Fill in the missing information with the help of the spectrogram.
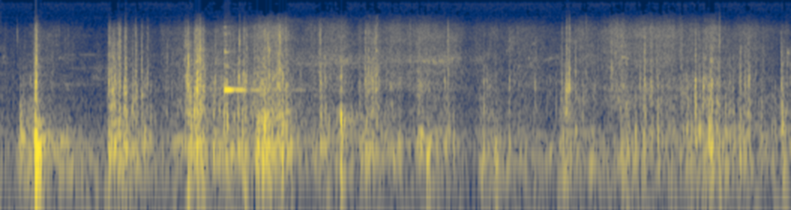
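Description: Someone rummages through a bag looking for paper notes, with irregular crinkling, rustling and soft thumps of items being shifted around for several seconds, no one speaking.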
